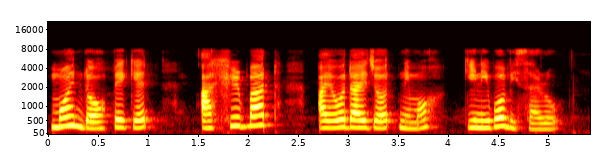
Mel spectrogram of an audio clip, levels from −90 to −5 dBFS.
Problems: constant background noise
